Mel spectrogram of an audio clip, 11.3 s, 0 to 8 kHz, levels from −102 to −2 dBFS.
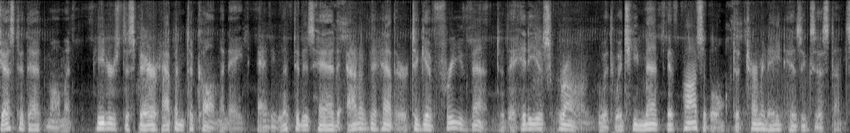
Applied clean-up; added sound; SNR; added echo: neural separator model SepFormer DNS4.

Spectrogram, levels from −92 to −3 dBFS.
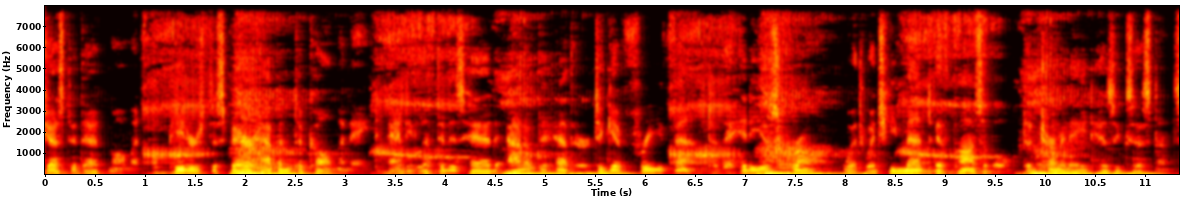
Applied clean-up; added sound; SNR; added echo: classical method log-MMSE.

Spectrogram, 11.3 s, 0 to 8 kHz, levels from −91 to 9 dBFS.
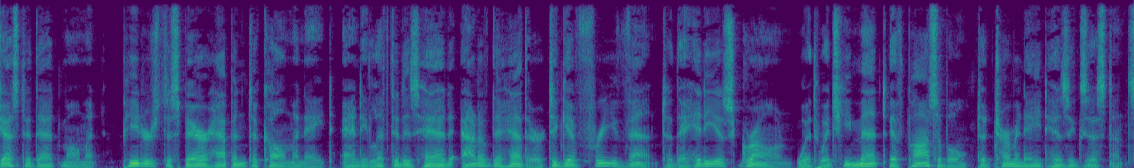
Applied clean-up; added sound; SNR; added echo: none; none; none; none.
